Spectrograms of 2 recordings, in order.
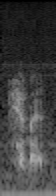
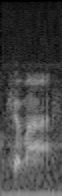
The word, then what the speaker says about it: Kemet: But most Moors do not realize that the name Kemet, often spelled K-E-M-E or K-I, okay, is pronounced Kemet. But sometimes it's pronounced Kemet or Kemai.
